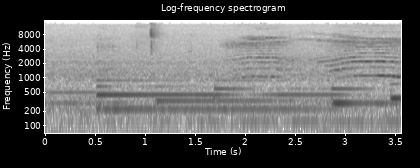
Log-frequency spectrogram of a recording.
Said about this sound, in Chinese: 好啦，抱歉哦，因为我的小孩子在午睡哦，所以他哭的声音比较大。你们就当背景音效来听一下好了。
